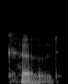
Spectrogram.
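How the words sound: The vowel has only slight lip rounding. "There's U K code"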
